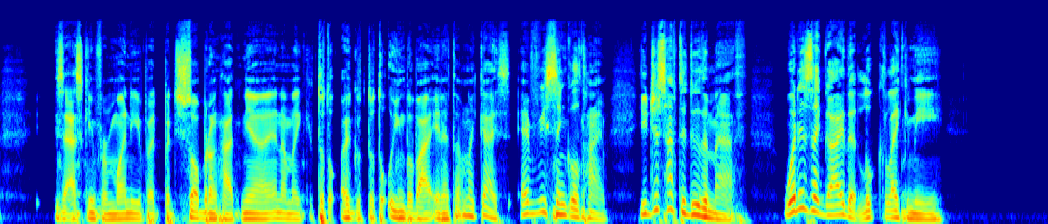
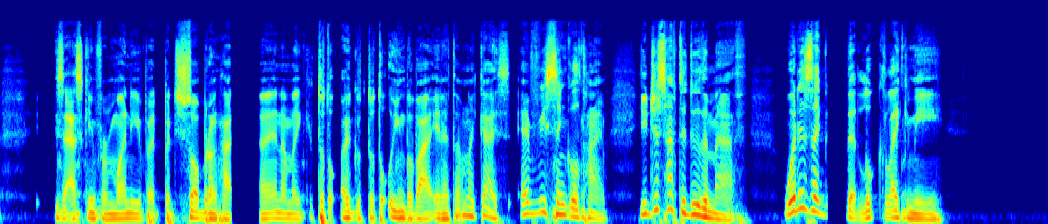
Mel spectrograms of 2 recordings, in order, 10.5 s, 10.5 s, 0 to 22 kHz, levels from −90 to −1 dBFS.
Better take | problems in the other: first | audio cutting out; at 2.5 s and at 8.5 s

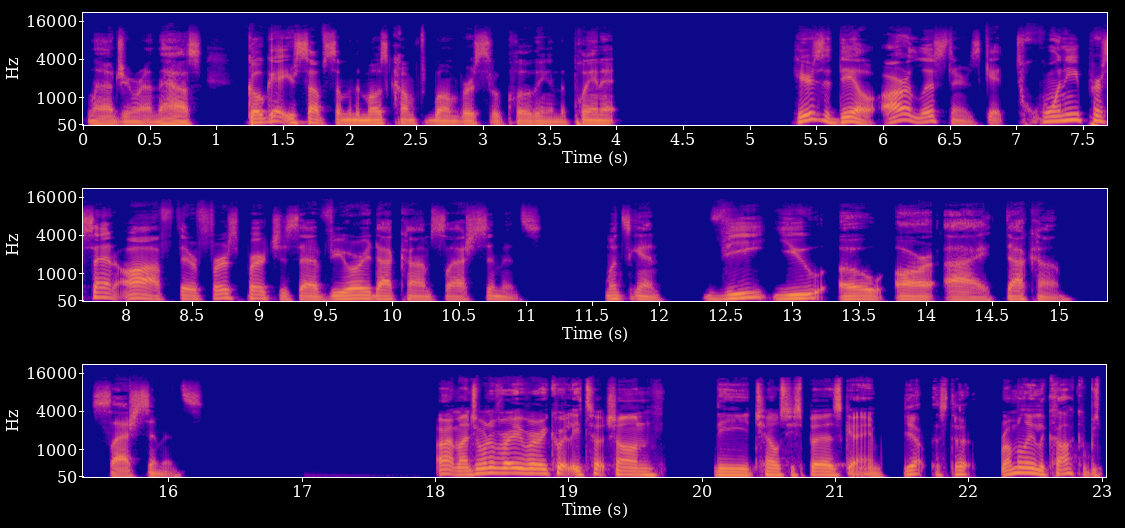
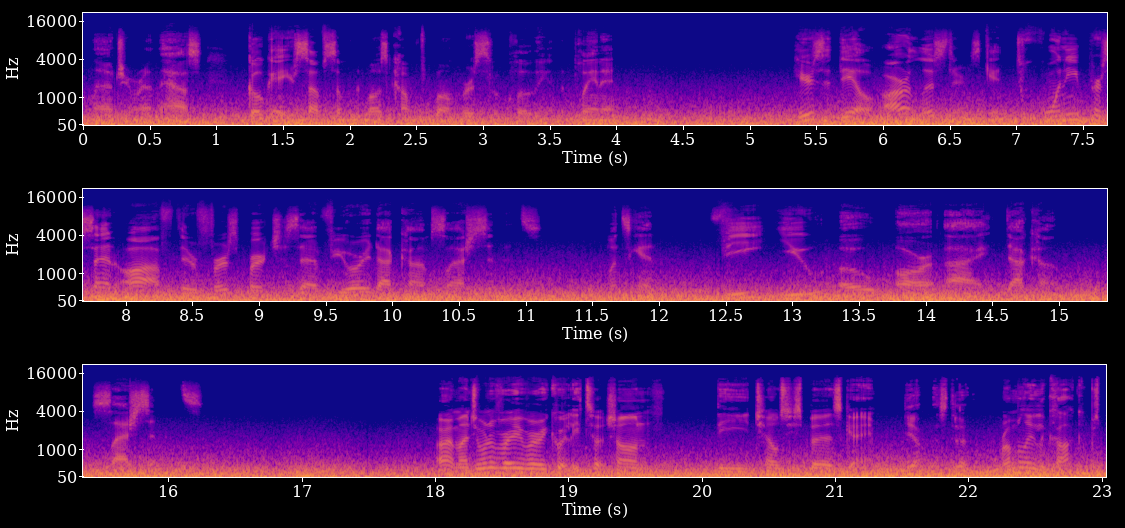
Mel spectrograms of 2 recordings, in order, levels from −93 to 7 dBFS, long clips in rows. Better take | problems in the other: first | wind noise on the microphone; heavy; 1 dB below the speech

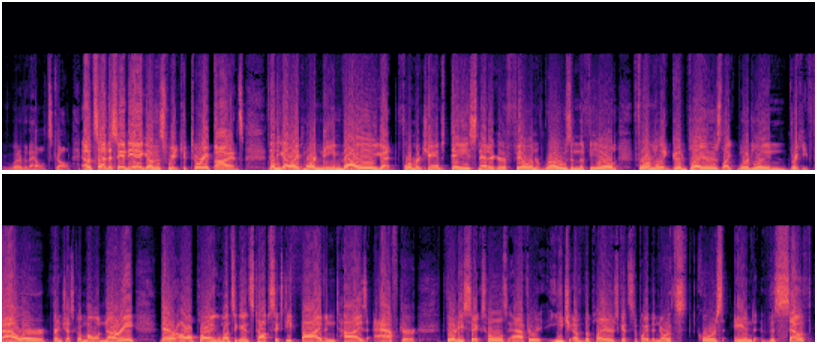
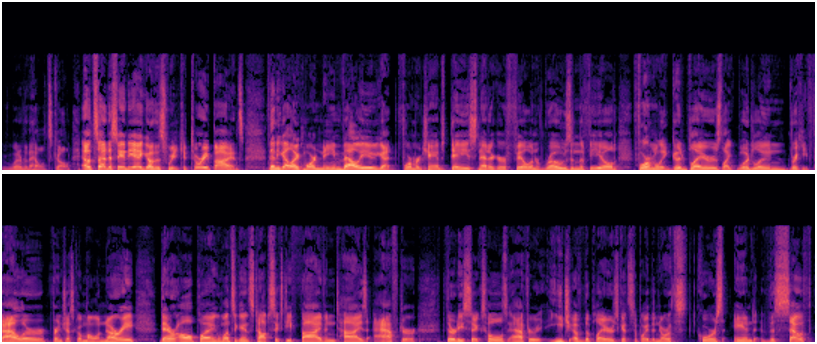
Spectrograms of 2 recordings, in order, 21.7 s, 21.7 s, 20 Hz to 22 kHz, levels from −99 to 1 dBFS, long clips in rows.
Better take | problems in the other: second | distortion; heavy; 20% of the sound clipped

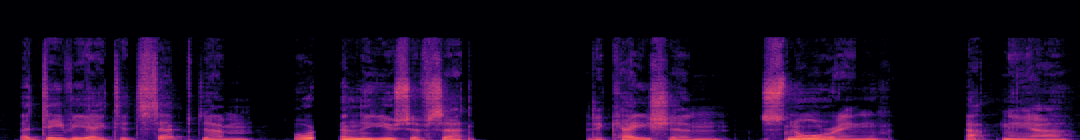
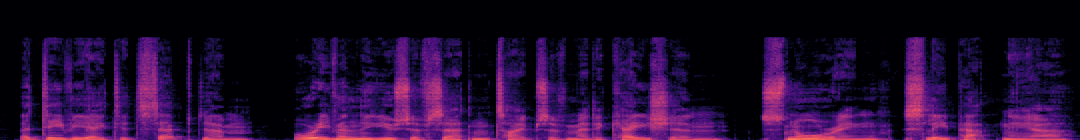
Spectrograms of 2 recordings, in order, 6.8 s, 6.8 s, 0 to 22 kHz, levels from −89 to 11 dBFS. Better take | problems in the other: second | audio cutting out; at 2 s, at 3 s for 0.5 s and at 5.5 s

